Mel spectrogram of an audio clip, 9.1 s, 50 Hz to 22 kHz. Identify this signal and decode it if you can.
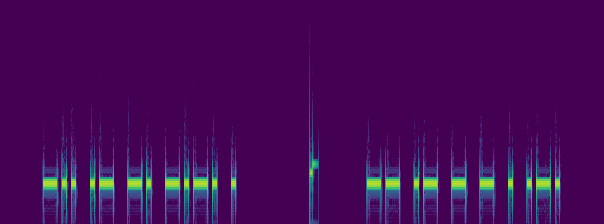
Morse code, heard as a keyed tone, about 17 wpm, 700 Hz. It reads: DANCE MATTER
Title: Sentences from Top 700 Words - New Word Drill - 17wpm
